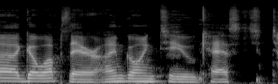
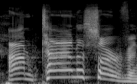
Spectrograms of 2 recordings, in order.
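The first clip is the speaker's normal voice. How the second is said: tiny servant voice; 10 semitones higher than usual. Pretend. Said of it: "Do you wanna dance with us?".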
